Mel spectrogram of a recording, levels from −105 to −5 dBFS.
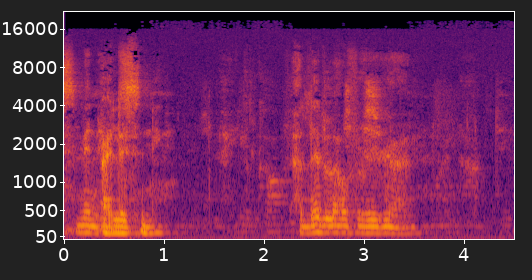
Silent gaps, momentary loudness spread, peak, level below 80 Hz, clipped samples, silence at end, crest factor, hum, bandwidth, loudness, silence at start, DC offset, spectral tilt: none; 21 LU; -12 dBFS; -62 dBFS; under 0.1%; 0 s; 20 dB; none; 19 kHz; -30 LUFS; 0 s; under 0.1%; -3.5 dB/octave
